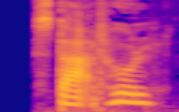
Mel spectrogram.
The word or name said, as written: STARTHULLER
